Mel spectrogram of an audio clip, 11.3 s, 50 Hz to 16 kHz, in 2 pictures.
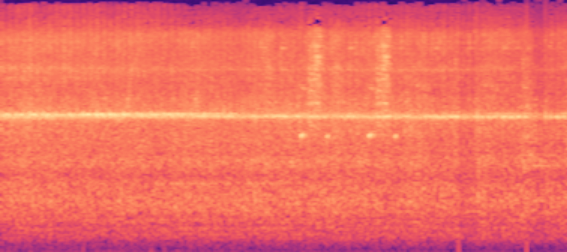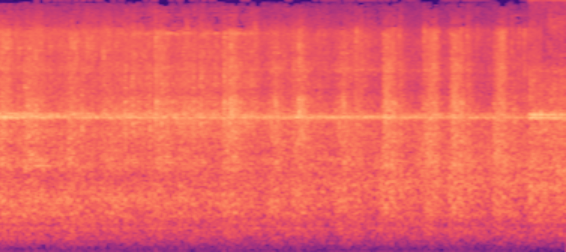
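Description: Nuclear flask wagons of a freight train hauled by Class 20 diesels rolling past on curved track, their wheels giving a steady high-pitched squeal over a rumble. A run of rapid clicks from the wheels over rail joints comes in during the second half.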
